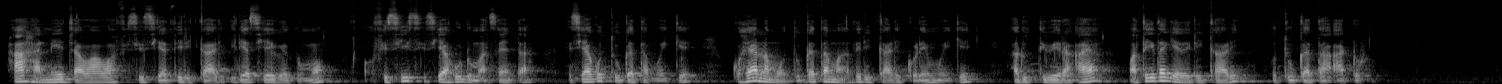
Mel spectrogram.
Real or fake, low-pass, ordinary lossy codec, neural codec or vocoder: real; none; none; none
